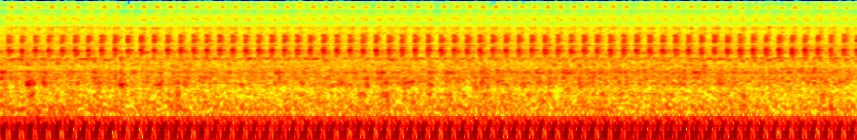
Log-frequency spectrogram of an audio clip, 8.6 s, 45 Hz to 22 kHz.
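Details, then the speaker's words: Jaguar XKR supercharged V8 after twin fuel pump replacement for a no-start. Lumpy idle with a steady stumbling pulse, about four a second, over supercharger whir; misfiring, running on seven or maybe six of eight cylinders. "we love it we're running it's got that noise in the supercharger definitely not running on eight cylinders"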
